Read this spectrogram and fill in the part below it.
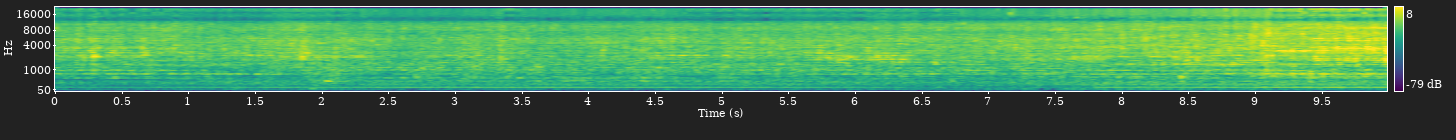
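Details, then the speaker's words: Whirlpool Duet front-load washer, about 10+ years old, after repair: drain pump running with a steady low hum and water rushing out, no rattle; the earlier vibration, thought to come from the pump, is gone and no leaks. "All right, the pump is on. And yes, I think that took care of our vibration too."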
